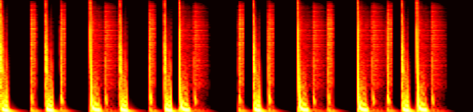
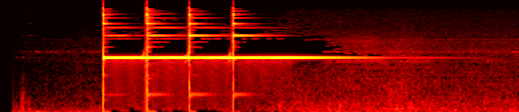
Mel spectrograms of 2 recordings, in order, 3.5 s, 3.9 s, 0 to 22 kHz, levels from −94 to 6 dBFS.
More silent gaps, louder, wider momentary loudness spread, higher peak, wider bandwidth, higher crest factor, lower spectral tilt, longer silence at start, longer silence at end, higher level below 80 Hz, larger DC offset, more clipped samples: first, 0.62-0.66 s, 1.62-1.77 s, 2.17-2.22 s, 2.62-2.66 s vs none; about the same, -9 LUFS vs -11 LUFS; second, 4 LU vs 11 LU; about the same, 0 dBFS vs 0 dBFS; first, over 20 kHz vs 16 kHz; second, 8 dB vs 16 dB; first, -5 dB/octave vs 2 dB/octave; second, 0 s vs 0.75 s; second, 0.35 s vs 1.15 s; first, -16 dBFS vs -60 dBFS; neither; first, 10% vs under 0.1%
